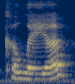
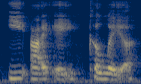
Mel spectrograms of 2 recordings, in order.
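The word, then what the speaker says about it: Kaleia: So this name is Kalia, so like Alea but with a K, so I would spell it K-A-L-E-I-A, Kalia.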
